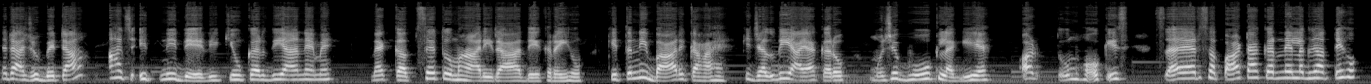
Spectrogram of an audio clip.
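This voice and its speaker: Woman as a nagging, unhurried cartoon mother. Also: a little high, faint music behind. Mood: scolding. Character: scolding, impatient mother of schoolboy. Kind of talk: cartoon storybook voice acting.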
